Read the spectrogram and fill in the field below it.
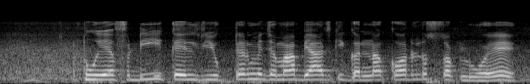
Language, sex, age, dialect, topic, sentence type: Magahi, male, 18-24, Central/Standard, banking, statement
